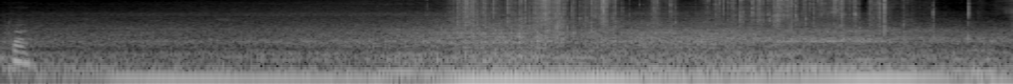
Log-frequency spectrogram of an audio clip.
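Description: Low engine rumble of a passing vehicle that builds over the first seconds and is loudest in the second half. From about halfway, a crinkling of a plastic packet and tissue paper being handled, with small clicks.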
